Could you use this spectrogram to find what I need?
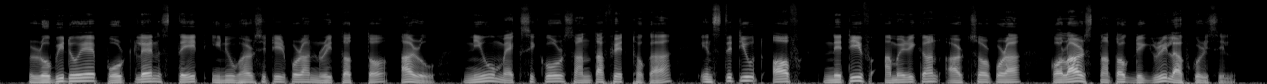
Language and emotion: Assamese, neutral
